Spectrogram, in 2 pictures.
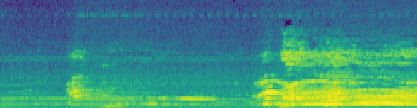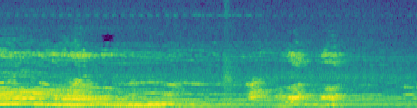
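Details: Cherub, a pet Yorkshire Terrier learning to howl on command through shaping training, gives a wavering, harmonic-rich howl of about two seconds after some quieter sounds.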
